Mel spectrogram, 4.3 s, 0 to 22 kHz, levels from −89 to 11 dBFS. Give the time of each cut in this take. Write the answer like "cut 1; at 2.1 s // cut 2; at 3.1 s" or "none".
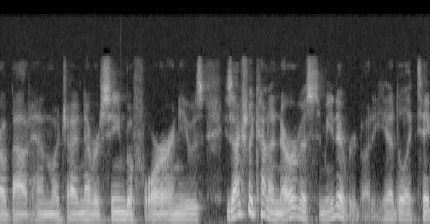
none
